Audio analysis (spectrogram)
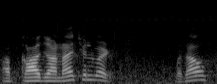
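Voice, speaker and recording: A man's voice: on the high side, rapid-fire. An Indian-accented man giving casual commentary as he plays through a video game. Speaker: gaming video host. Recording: loud game noise behind. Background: video game sounds, horse hooves.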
